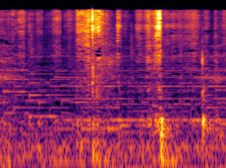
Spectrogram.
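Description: Quiet background music, with a few short scrapes from a utility knife blade cutting into the flotation foam under the boat's fibreglass deck.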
